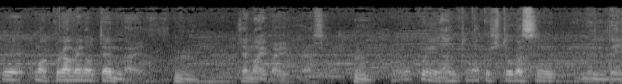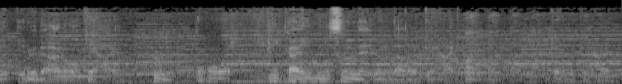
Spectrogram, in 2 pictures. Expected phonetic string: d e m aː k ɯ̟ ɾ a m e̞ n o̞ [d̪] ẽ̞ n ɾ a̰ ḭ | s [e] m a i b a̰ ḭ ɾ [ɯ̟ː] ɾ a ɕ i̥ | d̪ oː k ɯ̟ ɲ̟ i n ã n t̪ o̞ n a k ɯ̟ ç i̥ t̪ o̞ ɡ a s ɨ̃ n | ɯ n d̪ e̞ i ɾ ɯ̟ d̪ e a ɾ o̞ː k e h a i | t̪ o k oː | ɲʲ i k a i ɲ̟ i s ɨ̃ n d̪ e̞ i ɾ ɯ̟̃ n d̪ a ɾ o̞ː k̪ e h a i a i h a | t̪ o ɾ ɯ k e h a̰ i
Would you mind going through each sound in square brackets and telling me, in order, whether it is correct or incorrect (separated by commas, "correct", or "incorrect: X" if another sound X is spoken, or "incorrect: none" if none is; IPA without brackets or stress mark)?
incorrect: t̪, correct, incorrect: ɯ̟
